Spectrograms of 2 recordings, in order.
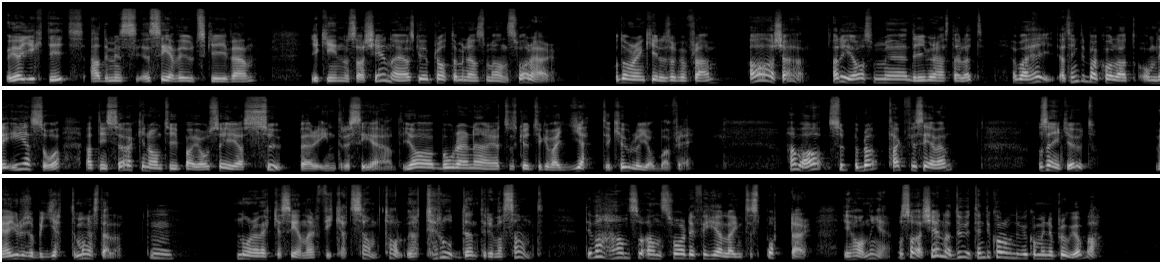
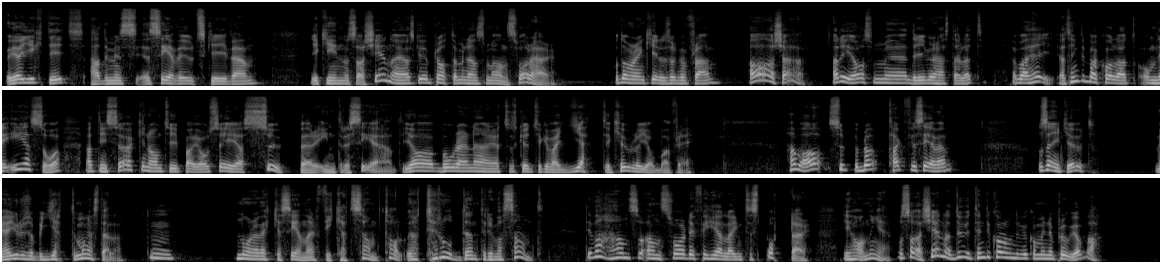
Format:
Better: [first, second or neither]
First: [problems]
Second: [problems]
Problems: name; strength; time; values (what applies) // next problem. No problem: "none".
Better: second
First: thin; somewhat; fading below 300 Hz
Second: none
